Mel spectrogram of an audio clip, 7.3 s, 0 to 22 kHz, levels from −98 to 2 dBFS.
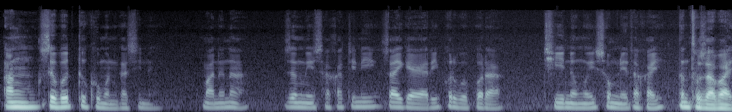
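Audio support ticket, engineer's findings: Automatic gain rising, 2.03 to 6.75 s, after "जोबोद दुखु मोनगासिनो". Input level fell by about 12 dB; AGC then raised gain by about 8 dB over several seconds. Room noise swells with the voice, unlike a talker moving, where only the voice changes.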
